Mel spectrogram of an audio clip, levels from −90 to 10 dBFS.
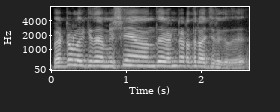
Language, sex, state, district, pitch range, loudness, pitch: Tamil, male, Tamil Nadu, Kanyakumari, 190-220 Hz, -13 LUFS, 210 Hz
